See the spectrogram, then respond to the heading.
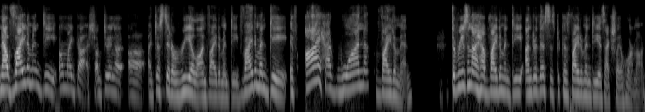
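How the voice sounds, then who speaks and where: A woman with lively intonation, an unremarkable speaking voice, in a very clean recording with a silent background. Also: medium pitch for a woman, moderate pace. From US, Cuban-American family, Washington DC. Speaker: medical doctor. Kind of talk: interview.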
